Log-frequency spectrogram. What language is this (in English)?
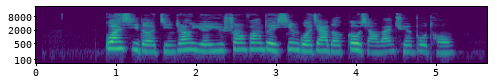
Chinese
